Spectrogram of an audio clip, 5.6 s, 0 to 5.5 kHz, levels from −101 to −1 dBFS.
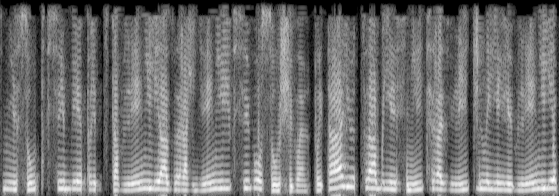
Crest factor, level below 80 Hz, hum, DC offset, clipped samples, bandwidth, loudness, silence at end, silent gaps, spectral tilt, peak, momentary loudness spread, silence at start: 12 dB; -48 dBFS; none; under 0.1%; under 0.1%; 5.4 kHz; -13 LUFS; 0 s; none; -8 dB/octave; 0 dBFS; 6 LU; 0 s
